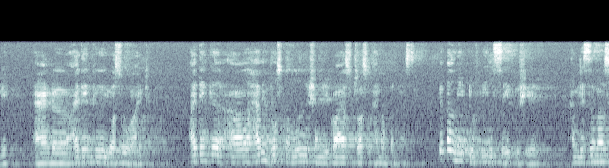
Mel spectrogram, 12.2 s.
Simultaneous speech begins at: none

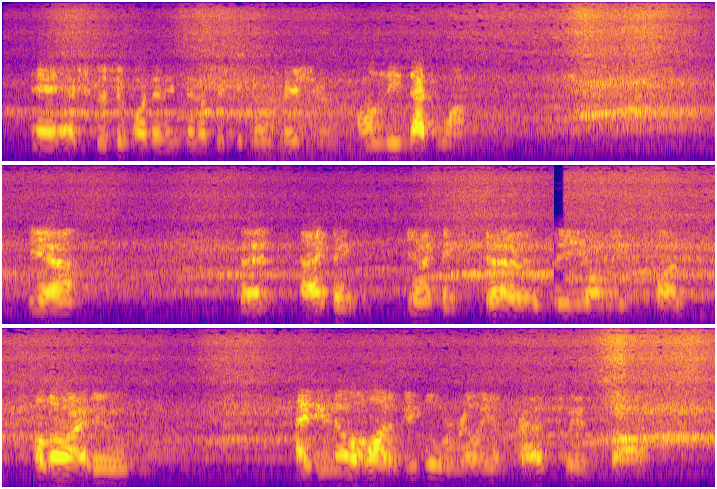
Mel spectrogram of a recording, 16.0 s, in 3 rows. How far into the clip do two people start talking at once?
none

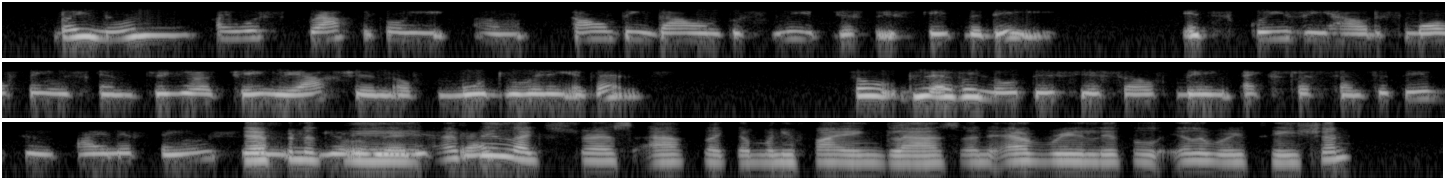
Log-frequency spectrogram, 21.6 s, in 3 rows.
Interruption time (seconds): 16 s

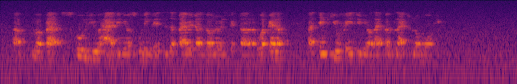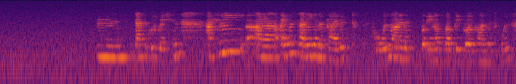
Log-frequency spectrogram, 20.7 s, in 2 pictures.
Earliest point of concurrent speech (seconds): none

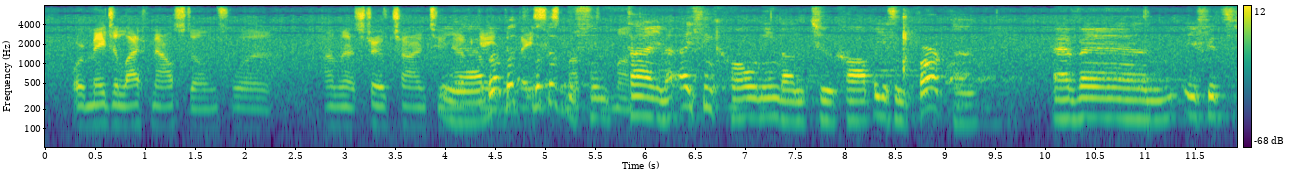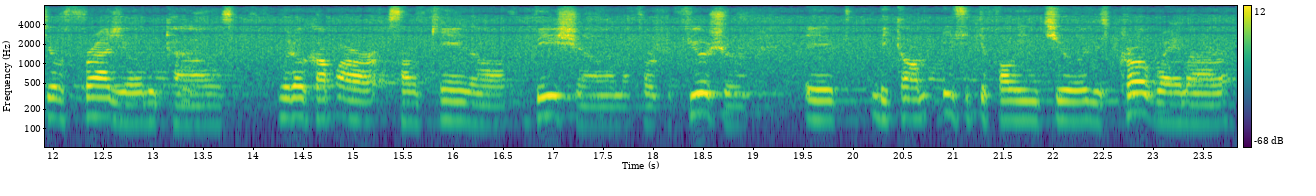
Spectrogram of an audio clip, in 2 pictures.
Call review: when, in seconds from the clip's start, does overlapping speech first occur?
4 s

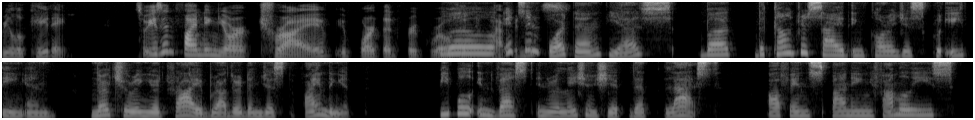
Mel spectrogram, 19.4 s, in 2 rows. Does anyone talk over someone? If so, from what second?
4 s

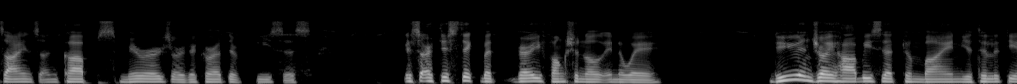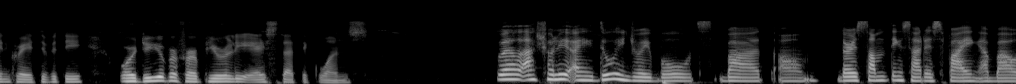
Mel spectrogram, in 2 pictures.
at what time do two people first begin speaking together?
none

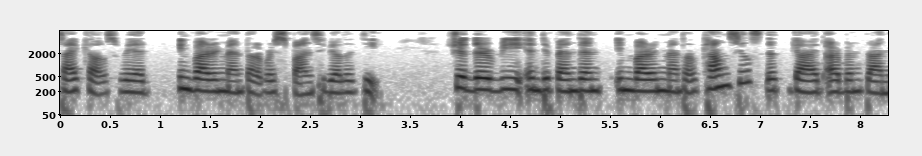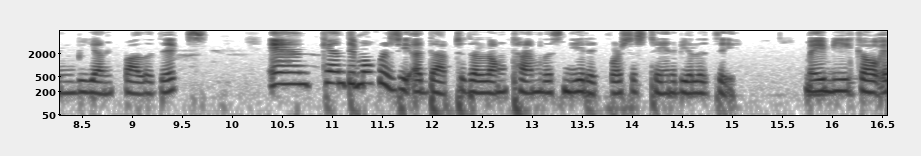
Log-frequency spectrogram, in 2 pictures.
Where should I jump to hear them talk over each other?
none

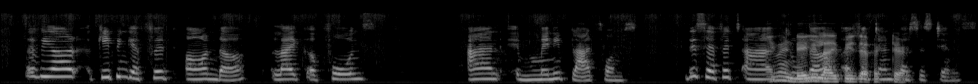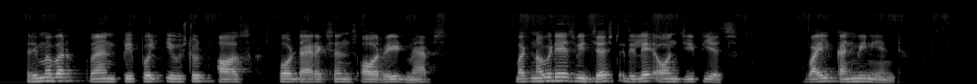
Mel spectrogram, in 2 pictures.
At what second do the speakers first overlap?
8 s

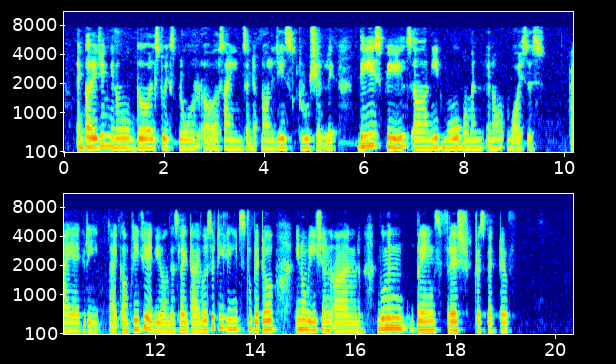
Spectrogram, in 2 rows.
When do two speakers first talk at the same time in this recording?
none

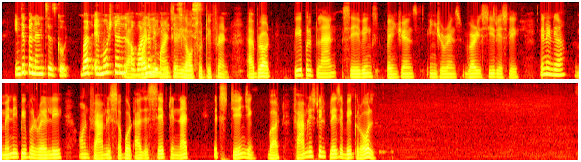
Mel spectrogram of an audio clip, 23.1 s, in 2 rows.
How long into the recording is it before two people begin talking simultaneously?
2 s

